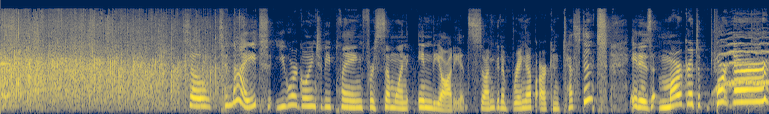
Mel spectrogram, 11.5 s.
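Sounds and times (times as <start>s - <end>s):
audience applause at a live quiz show taping: 0.0s - 3.4s
speech: 2.8s - 11.5s.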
